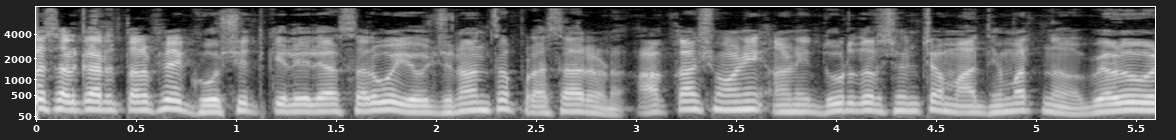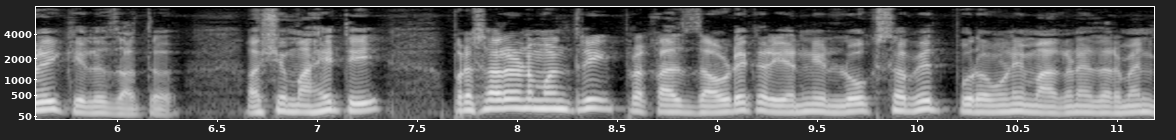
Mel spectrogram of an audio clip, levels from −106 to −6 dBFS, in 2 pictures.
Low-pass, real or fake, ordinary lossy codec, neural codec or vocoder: none; fake; none; codec, 16 kHz, 16 kbps, FreqCodec, larger model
